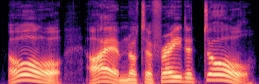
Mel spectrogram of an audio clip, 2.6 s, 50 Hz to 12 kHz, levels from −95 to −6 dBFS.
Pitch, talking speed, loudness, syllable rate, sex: 145 Hz, 160 wpm, -14 LUFS, 3.7 syllables/s, male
